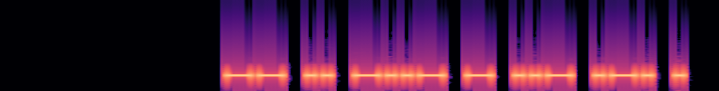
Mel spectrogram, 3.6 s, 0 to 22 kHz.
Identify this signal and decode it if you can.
Morse code, heard as a keyed tone, about 30 wpm, 700 Hz. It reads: MIXTURE
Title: Seven Letter Words - 30wpm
